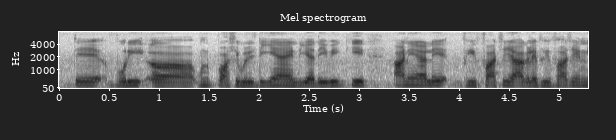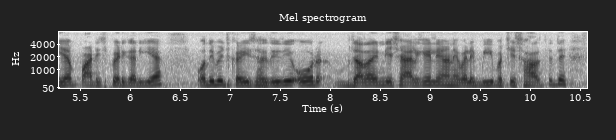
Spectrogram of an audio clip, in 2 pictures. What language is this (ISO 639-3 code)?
doi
